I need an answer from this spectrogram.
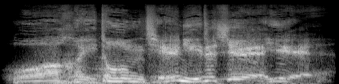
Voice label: Male Lich; TRIGGER Blizzard; zh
